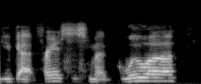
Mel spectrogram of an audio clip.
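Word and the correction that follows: Mauigoa: I probably butchered that last name. – Francis Maui Goa. – Maui Goa, okay.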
